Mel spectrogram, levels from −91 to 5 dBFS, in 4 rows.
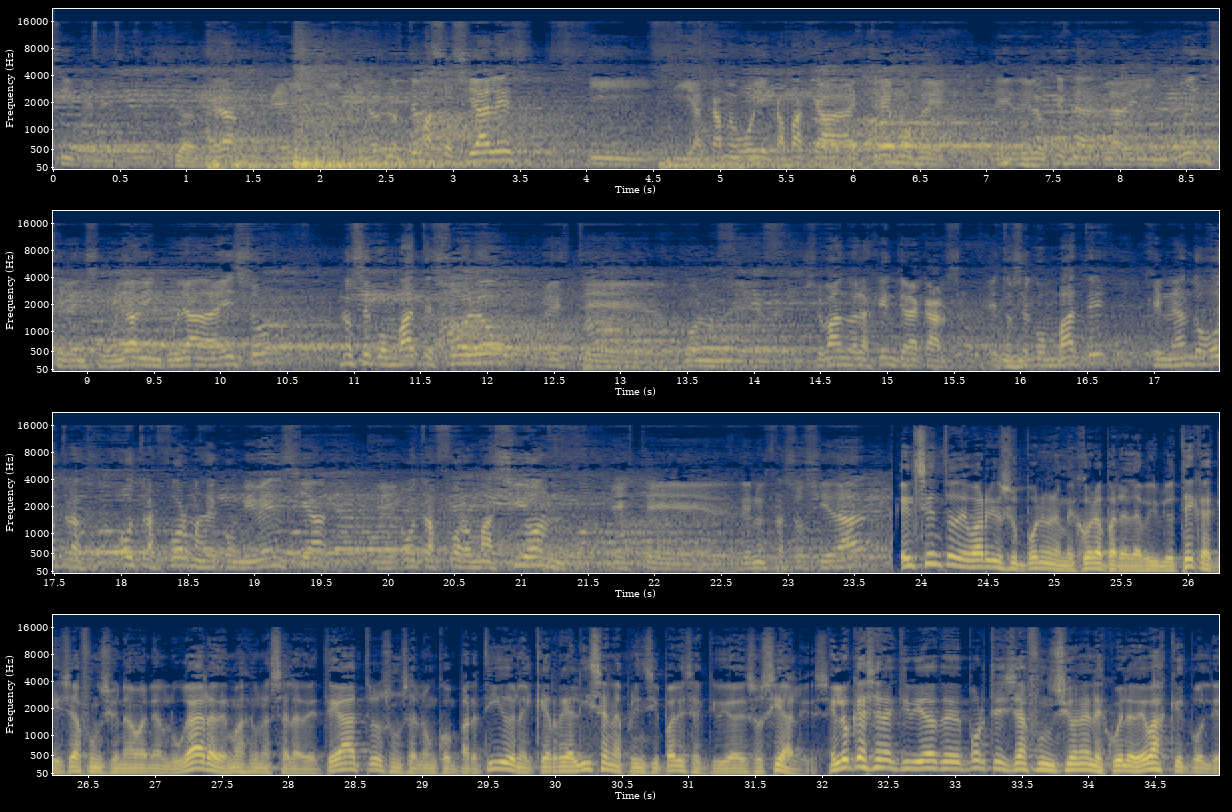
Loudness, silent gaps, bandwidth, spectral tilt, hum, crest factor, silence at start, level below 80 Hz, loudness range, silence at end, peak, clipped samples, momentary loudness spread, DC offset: -20 LUFS; none; 16 kHz; -6 dB/octave; none; 20 dB; 0 s; -40 dBFS; 8 LU; 0 s; 0 dBFS; under 0.1%; 11 LU; under 0.1%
